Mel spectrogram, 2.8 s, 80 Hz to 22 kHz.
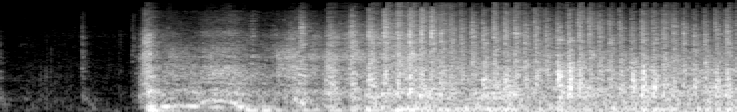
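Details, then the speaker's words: John Deere 2650 diesel tractor with cold-weather hard starting, after 2 hours on the charger from 12.4 V: short crank, fires and settles to an even idle; starts on a full battery, but owner suspects small margins from voltage drops. "Yes. So yes, it starts with a fully charged battery, but has it margins for a disloaded battery? Maybe not."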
